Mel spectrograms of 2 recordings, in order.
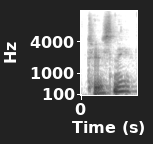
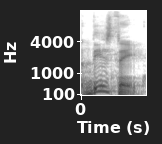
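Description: First: "Disney" as a higher, questioning "chís-ni"; baffled listener echoing "Disney" as "chisni"; puzzled English-style Disney. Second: "Disney" as "dis-nei", in recognition; Spanish-style Disney. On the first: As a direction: query "Disney" ending in "nee". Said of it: "¿Qué dices?". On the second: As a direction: say "Disney" with an "ei" ending. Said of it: "No nos entendería nadie". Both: Acted.

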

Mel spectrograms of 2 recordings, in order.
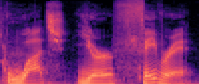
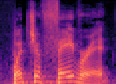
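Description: First: Word by word, very slow; slow careful model. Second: "What's your" run together as "whatcha", higher; linked natural model. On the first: Teacher introducing the question to learners, slow and separated. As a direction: separate "What's", "your", "favorite". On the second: Teacher repeating for learners, "What's your" linked and higher. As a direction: join "What's your favorite" in one flow. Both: Shown as a demonstration.

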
